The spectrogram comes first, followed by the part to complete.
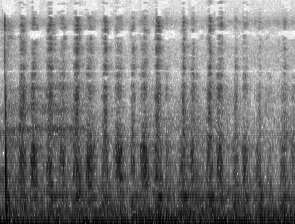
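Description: A coin scraping the latex coating off a scratch-off lottery ticket in rapid back-and-forth strokes, several a second.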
